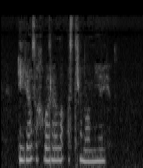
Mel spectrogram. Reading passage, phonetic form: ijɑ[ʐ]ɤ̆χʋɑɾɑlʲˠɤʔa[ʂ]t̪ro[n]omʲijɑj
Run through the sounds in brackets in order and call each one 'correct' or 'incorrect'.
incorrect: z, incorrect: s, correct

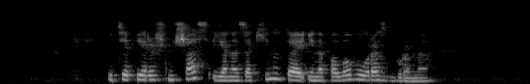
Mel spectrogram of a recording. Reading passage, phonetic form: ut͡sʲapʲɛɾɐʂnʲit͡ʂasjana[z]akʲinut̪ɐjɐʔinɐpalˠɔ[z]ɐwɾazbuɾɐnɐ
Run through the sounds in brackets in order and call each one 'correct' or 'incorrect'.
correct, incorrect: v

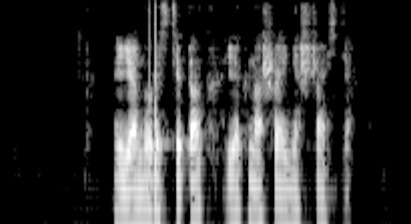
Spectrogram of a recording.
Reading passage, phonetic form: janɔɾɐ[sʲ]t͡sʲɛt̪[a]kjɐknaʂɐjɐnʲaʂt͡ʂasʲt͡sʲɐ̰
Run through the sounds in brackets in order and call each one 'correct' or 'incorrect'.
correct, correct

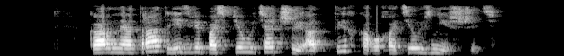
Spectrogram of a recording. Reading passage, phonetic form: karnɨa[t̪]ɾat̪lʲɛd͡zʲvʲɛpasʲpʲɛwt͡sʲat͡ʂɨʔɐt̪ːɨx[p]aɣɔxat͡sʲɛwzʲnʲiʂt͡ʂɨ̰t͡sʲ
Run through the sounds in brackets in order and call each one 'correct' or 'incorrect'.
correct, incorrect: k

